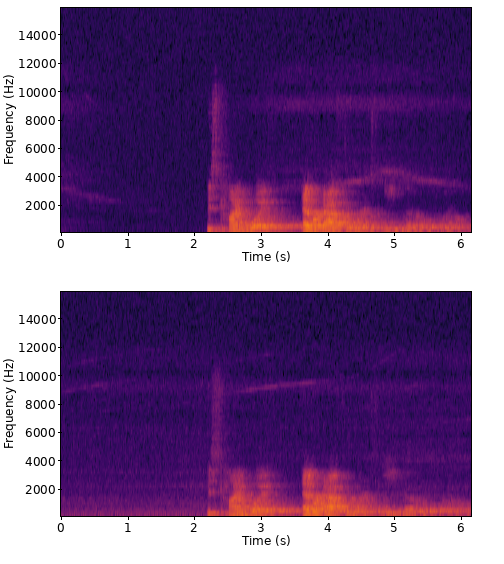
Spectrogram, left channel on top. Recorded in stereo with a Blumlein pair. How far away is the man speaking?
About 1.1 m.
